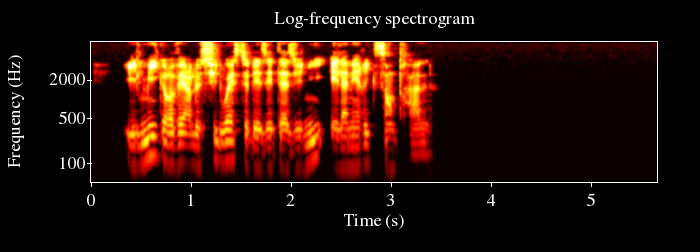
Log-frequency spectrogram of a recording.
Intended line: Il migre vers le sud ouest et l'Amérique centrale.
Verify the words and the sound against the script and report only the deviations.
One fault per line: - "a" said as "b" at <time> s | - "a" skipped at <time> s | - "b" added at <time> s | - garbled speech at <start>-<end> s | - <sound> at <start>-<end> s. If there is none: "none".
- "des États Unis" added at 1.6 s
